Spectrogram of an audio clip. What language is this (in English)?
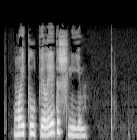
Mari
